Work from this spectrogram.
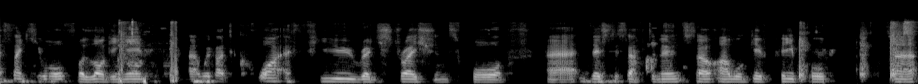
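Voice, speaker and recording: A man's voice: medium pitch, noisy background. A middle-aged man with a Lancashire accent presents a live online training session, speaking hesitantly with frequent ums and uhs. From Preston, Lancashire, England. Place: indoors, small room. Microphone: webcam on a video call. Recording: dull lo-fi video call audio.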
